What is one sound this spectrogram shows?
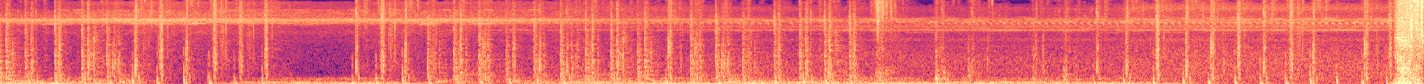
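Game footsteps patter quickly across hard floors.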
